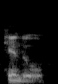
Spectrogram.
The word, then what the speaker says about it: Kendall: You can find me on Twitter at CoachGreen27, coach with a K, because my name is Kendall.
